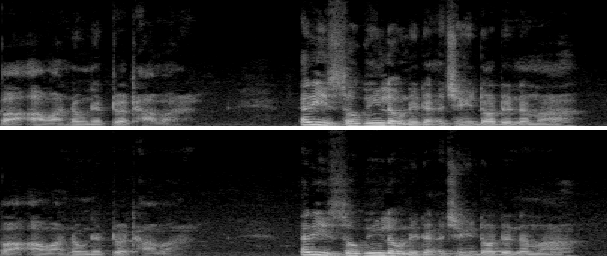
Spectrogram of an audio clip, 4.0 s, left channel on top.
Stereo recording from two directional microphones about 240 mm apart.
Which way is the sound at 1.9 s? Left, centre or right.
Left.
